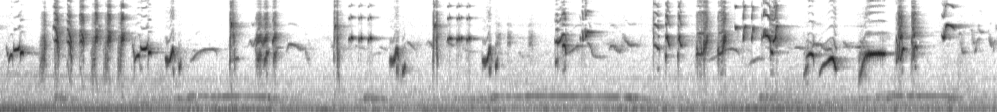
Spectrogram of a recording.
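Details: Morning song of an oriental magpie-robin played as a lure to get other magpie-robins singing: fast, lively bursts of high chattering notes, clear whistles and buzzy trills, with short pauses between phrases and a quiet hum underneath.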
